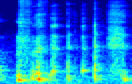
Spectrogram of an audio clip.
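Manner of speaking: airy squeal of a laugh; high breathy giggle. Real, not acted. Streamer giggles with joy at a good trade.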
